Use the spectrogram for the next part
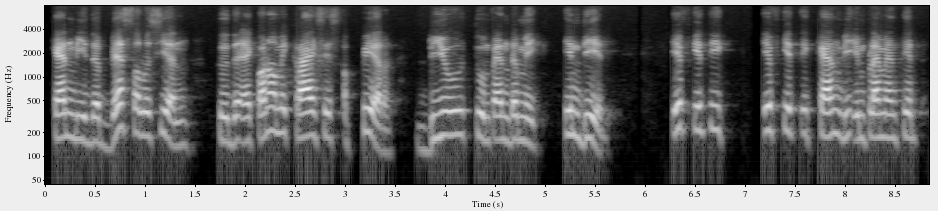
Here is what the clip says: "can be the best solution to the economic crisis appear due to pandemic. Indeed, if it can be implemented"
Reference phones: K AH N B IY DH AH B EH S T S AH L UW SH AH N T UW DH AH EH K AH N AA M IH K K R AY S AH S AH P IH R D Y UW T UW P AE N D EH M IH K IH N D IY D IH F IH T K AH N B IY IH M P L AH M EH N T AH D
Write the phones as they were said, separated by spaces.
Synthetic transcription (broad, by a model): K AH N B IY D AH B EH S T S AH L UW S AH N T UW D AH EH K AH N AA M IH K K R AY S AH S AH P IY R D Y UW T UW P AE N D EH M IH K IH N D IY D IH F IH T K AH N B IY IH M P L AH M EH N T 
